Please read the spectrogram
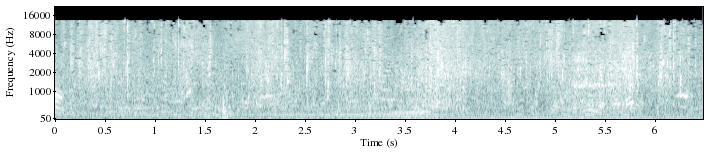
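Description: Water splashing and sloshing as a man dunks under and rises in an icy plunge hole, with voices in the background.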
